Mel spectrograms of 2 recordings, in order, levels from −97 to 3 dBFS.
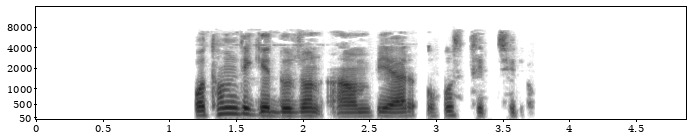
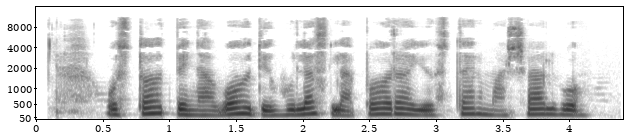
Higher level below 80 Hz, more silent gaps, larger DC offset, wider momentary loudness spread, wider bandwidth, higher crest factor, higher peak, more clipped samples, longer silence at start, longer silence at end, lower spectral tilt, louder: first, -66 dBFS vs -72 dBFS; first, 2.88-2.93 s, 3.42-3.47 s vs none; neither; first, 13 LU vs 7 LU; second, 7.2 kHz vs 11.5 kHz; about the same, 18 dB vs 18 dB; first, -2 dBFS vs -10 dBFS; neither; first, 1.2 s vs 0.25 s; first, 1.3 s vs 0.25 s; second, -5.5 dB/octave vs -7 dB/octave; first, -18 LUFS vs -27 LUFS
